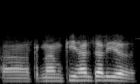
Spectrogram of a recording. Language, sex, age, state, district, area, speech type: Maithili, male, 18-30, Bihar, Darbhanga, rural, conversation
